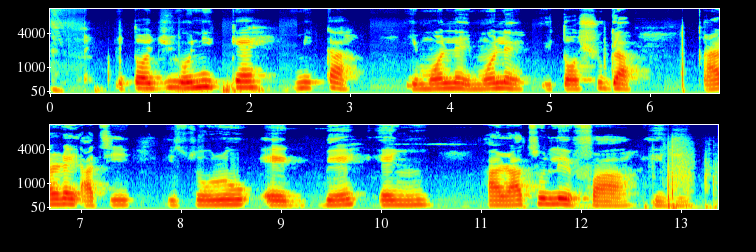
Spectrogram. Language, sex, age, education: Yoruba, female, 30-45, tertiary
